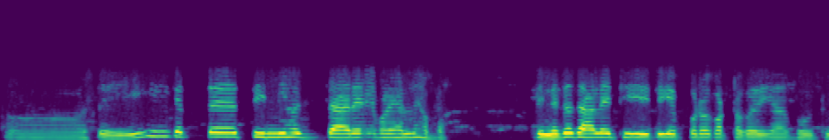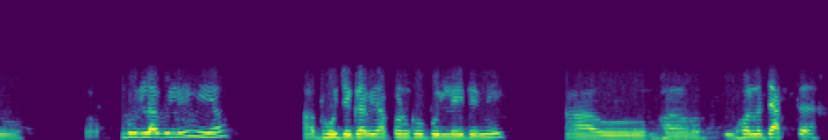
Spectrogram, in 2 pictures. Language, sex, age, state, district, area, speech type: Odia, female, 18-30, Odisha, Kendujhar, urban, conversation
